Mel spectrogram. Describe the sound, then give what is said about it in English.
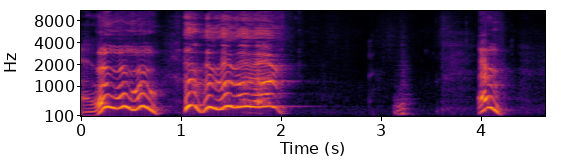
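A dog whines and whimpers in two long, wavering cries, then gives two short yelping barks after a pause, in response to a dog call; loud, with no talking. “I guess somebody pulled their dog in.”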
